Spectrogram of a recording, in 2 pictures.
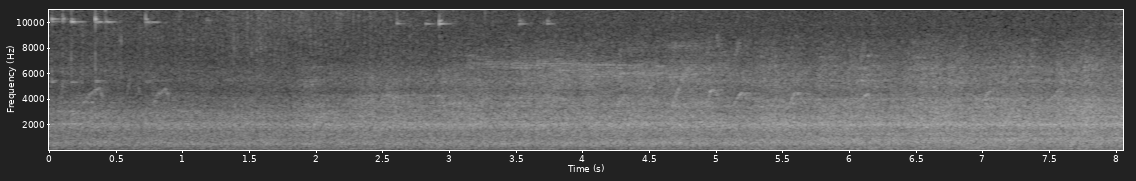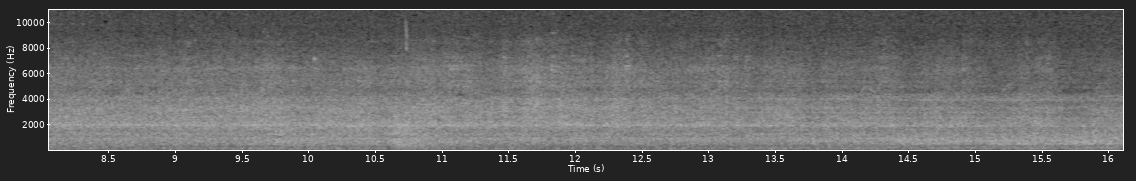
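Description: Freight train of tank wagons hauled by an EH200 electric locomotive running over a concrete bridge: a steady rumble of wheels on rail that grows gradually louder as the wagons pass.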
